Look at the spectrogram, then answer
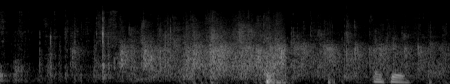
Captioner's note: audience applauding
